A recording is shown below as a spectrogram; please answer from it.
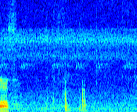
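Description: Insects trilling steadily in the background, a thin high-pitched drone, with two faint short knocks about a second in.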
